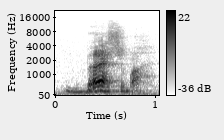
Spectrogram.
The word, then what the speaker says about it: Bathsheba: It's pronounced Bathsheba. The emphasis is on Bath, not she. So Bathsheba. So David sent, and he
